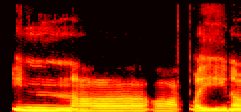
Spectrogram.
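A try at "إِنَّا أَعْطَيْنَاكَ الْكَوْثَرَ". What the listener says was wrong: नून को मोटा नहीं करना, ये देखो कितनी आसानी से मोटा हो जाता है। इन्ना इन्ना कौसर आपका मोटा है रा, लेकिन थोड़ा सा और कर दे मोटा। ठीक है, इसको यानी कि इसकी प्रैक्टिस थोड़ी मोटे की करें, और जहाँ पे आपके इन्ना जो है इसका मोटा नहीं होना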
